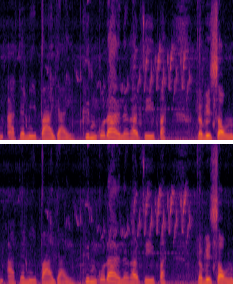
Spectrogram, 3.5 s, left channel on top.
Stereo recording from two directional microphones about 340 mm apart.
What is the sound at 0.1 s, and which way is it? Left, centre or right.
Speech, centre.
